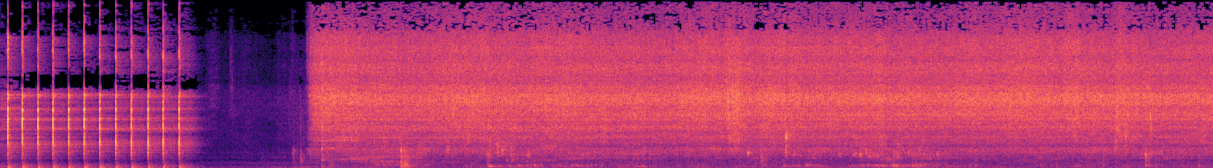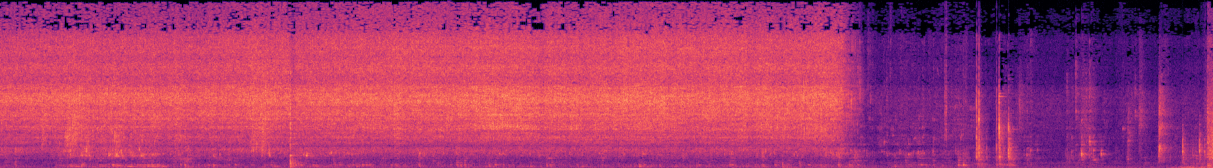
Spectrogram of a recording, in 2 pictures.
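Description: A kitchen faucet running into a stainless steel sink for about twenty seconds, with a few small knocks of things handled under the water, then shut off. It is preceded by a rapid rattle of about two seconds and a brief lull.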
